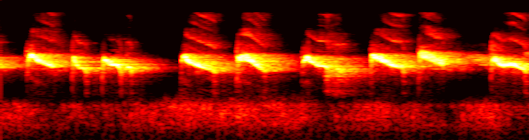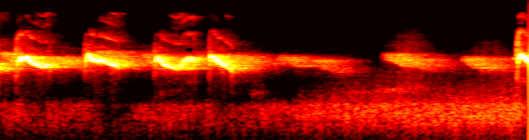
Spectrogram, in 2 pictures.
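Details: Caged bulbul in song; a fast run of sharp, downslurred chirps, nearly continuous for four seconds, then a brief pause and a fresh burst.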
